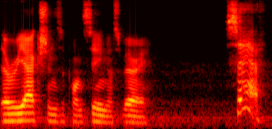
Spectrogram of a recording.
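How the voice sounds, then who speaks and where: A male narrator reads a first-person fan story in a mid-pitched voice. His telling is sardonic, with a grumbling edge. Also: steady tone, a little fast.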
